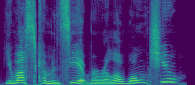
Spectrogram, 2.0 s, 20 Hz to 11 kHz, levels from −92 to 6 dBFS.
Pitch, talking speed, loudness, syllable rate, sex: 275 Hz, 245 wpm, -19 LUFS, 6.2 syllables/s, female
